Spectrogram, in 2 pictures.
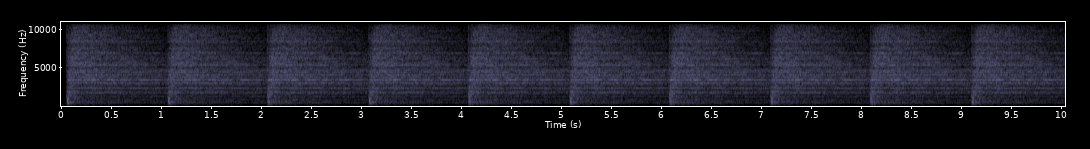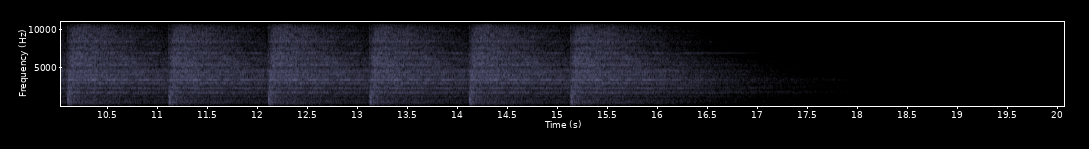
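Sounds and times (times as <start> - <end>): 
cymbals: 0.1 - 16.8.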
